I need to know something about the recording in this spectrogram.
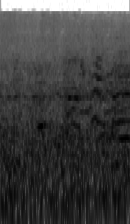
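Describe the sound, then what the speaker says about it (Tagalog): Geese or other fowl honk and call without a break from a backyard pen as the birds drop down into it. The calling is close and fairly loud. "yung mga ibon na bumaba sa loob"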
